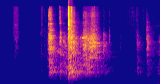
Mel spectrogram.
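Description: A metal gate rattles and clanks.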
